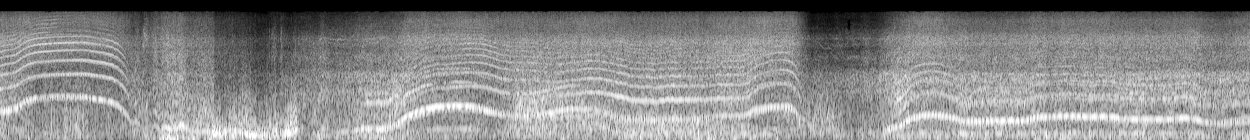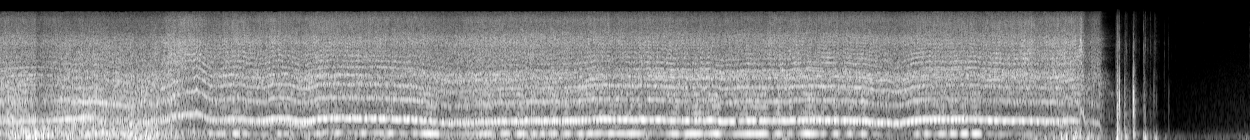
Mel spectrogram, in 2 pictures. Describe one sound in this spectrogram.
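A small drone's motors whine loudly, rising and falling in pitch as it flies, then cut off suddenly.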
